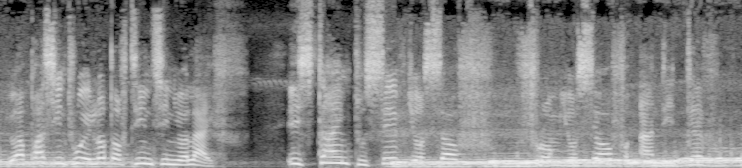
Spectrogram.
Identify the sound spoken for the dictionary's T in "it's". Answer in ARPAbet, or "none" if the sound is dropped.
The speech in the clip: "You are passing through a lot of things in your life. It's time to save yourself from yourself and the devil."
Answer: T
